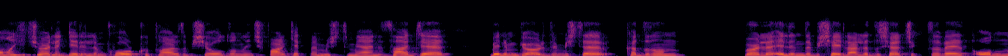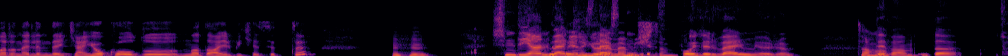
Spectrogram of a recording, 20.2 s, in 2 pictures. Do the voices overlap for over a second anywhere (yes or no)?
yes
